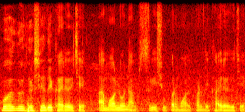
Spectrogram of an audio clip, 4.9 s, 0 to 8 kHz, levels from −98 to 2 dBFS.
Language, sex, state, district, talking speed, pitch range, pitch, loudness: Gujarati, male, Gujarat, Gandhinagar, 205 wpm, 105-120 Hz, 110 Hz, -20 LUFS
